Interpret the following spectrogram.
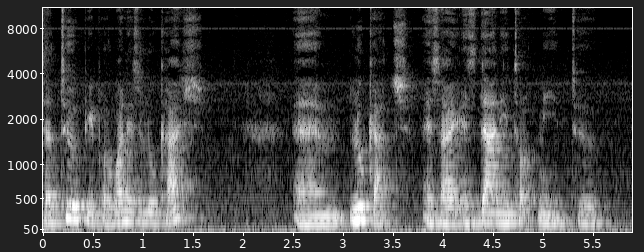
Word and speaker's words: Lukács: But the point that some people make, and these are two people, one is Lukács, as Danny taught me to the pronunciation.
